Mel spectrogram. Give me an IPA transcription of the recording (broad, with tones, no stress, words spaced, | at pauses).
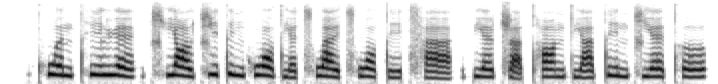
kʰwə˥˨n t̪ʰi˦lɥɛ˥˨ | t͡ɕʰjɑ˥˨ʊ̯ t͡ɕi˦t̪i˥˨ŋxwɔ˥˨t̪jɛ˩ t͡sʰwa˥˨ɪ̯t͡sʰwɔ˥˨ t̪i˨˦ t͡sʰä˥˨ | pjɛ˨˦ʈ͡ʂä̰˨˩ t̪ʰɑ˦ŋt̪jä˨˦ t̪i˥˨nt͡ɕjɛ˦t̪ʰɤ˦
